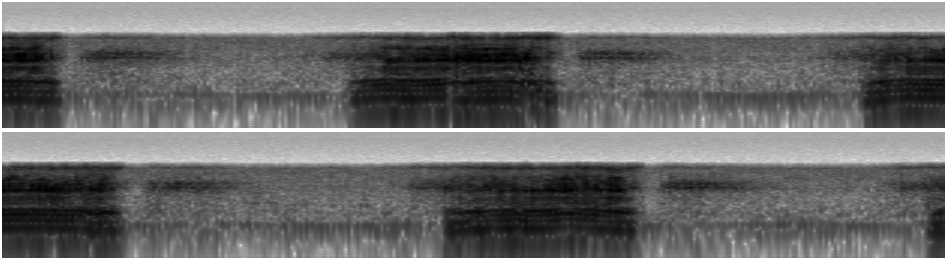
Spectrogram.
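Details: Loud, rattling snores from a sleeping man on each in-breath, about three to four a minute, with quieter breathing between: ordinary snoring.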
